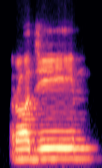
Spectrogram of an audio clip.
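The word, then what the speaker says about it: رجيم: আমরা বাক্যের শেষ অংশ এই কারণে মিম ও সাকিন করে পড়তে হবে রজিম আমরা বানান করব মিম জের কিন্তু করবো হচ্ছে রজিম উচ্চারণে ম করবো উচ্চারণ হ্যাঁ তাহলে পুরাটা হলো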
